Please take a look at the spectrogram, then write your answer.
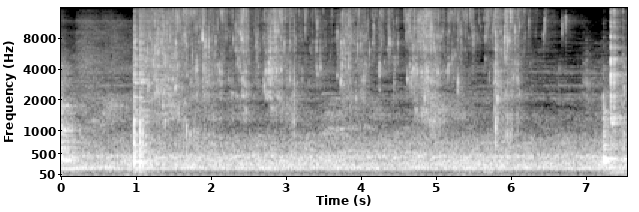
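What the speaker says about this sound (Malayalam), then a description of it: "ഇനി നമുക്കതിലേക്ക് ആവശ്യമുള്ള വെള്ളം ഒഴിക്കാം" Water poured into a pot of village-style chicken curry with roasted ground spices, a quiet continuous splashing stream with a few louder clinks at the start and end.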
